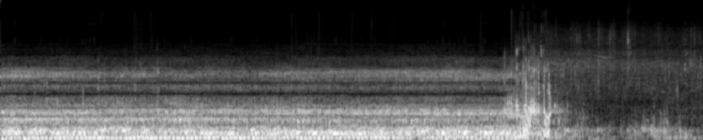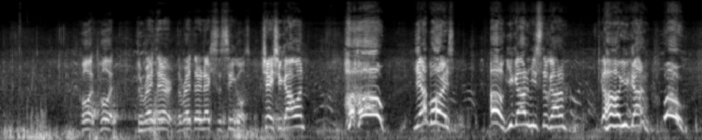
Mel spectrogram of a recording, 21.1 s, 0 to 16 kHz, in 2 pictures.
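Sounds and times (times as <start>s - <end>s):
rushing noise: 0.0s - 8.9s.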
